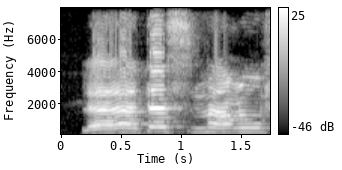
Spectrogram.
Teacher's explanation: لام کو ایک الف کی مقدار کھینچ کر پڑھیں گے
